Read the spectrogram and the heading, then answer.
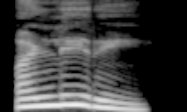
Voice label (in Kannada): "ಅಳುರ್", Kannada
